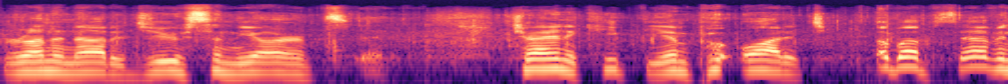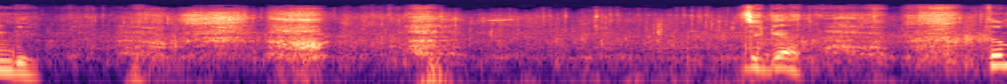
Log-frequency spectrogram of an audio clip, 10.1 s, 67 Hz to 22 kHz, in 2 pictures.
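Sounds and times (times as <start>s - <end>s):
man panting: 5.4s - 7.6s, 9.1s - 10.0s.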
